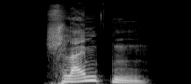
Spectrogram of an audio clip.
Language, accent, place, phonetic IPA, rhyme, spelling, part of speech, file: German, Germany, Berlin, [ˈʃlaɪ̯mtn̩], -aɪ̯mtn̩, schleimten, verb, De-schleimten.ogg
- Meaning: inflection of schleimen: 1. first/third-person plural preterite 2. first/third-person plural subjunctive II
